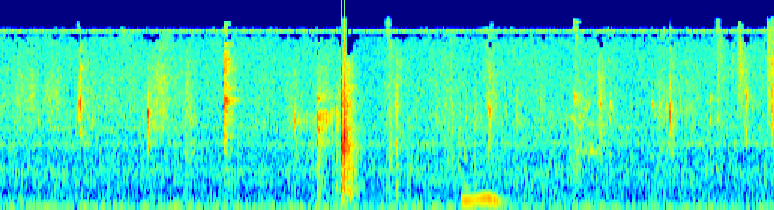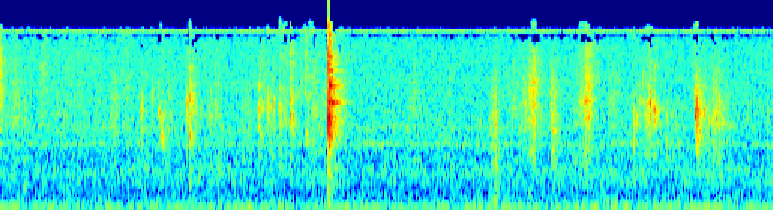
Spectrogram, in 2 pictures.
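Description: Dishes and utensils clinking on a table during a meal eaten by hand: scattered light clicks, with two sharper clinks about three and a half and eleven seconds in, over a steady low hum.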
